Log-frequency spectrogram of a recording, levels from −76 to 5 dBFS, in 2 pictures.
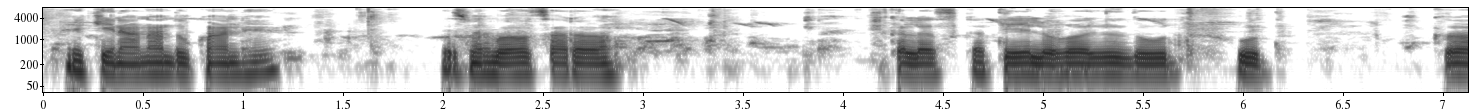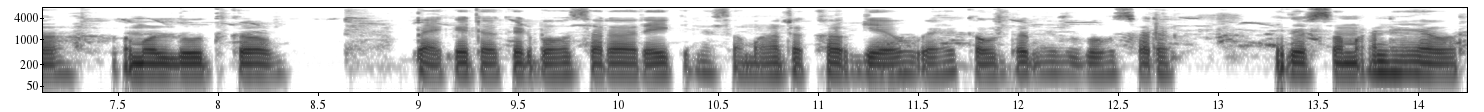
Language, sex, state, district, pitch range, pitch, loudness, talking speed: Hindi, male, Chhattisgarh, Sarguja, 105-110 Hz, 110 Hz, -16 LUFS, 160 wpm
